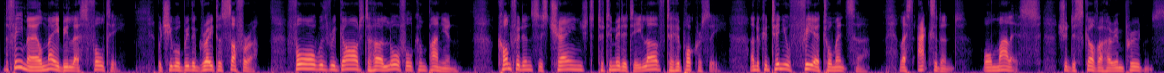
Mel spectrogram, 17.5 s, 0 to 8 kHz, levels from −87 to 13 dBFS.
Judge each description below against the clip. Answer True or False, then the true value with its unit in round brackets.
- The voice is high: False (140 Hz)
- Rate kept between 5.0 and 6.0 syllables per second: True (5.1 syllables/s)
